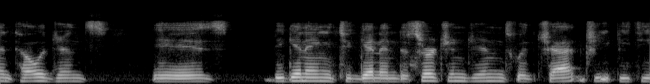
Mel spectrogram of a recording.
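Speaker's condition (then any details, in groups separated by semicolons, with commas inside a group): Cerebral palsy; stiff muscles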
